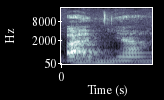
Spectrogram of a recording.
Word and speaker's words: Ajna: L'appellation de ce chakra en sanskrit, eh bien c'est Ajna chakra ou Anya chakra, A-J-N-A.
